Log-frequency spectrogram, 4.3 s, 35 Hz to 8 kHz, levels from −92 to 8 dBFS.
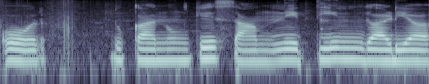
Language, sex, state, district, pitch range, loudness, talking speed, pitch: Hindi, female, Goa, North and South Goa, 160-175 Hz, -16 LUFS, 100 wpm, 170 Hz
